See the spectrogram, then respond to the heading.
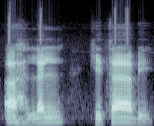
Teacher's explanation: صرف تا کے اوپر کھڑی زبر ہے، اس کو 1 الف کی مقدار کے برابر کھینچ کر پڑھنا ہے۔ لا الف مدہ ہے، غین حرف مستعلیہ ہے، خیال رکھنا اس پر قلقلہ نہیں ہونا چاہیے۔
